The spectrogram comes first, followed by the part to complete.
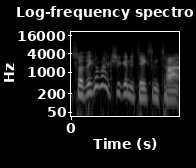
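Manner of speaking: voice breaking and cracking up high mid-sentence. Thinking aloud about what he'll do next, voice crack. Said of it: "voice crack right there".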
